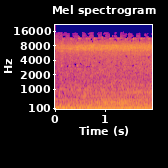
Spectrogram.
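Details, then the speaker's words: IH 345 V8 in an International Harvester 1210 pickup that sat a decade, with a broken pushrod replaced, warming to full temperature: steady idle with a faint, high, thin squeal; owner suspects the water pump, then thinks the alternator. "a squeaking imagine the water pump is probably not good actually I think it's over here I think it's the alternator"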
